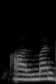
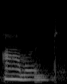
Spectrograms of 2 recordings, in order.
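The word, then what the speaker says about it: almond: कि काल्ट्स काफ half आमंड आलमंड होता है क्या नहीं इट्स आमंड बाम काम पाम सामन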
